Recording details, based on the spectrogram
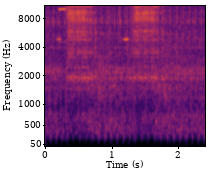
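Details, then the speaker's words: Wheel Horse garden tractor, coasting downhill on a trail with clutch pushed in: loud rapid flapping and scraping chatter over the engine, drive belt slapping and rubbing against its cover rather than transmission failure. "i was just driving on the trail coming downhill i pushed the clutch in so it go a little faster and then this started happening [Music] oh that sounds so terrible hoping that's just the belt"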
